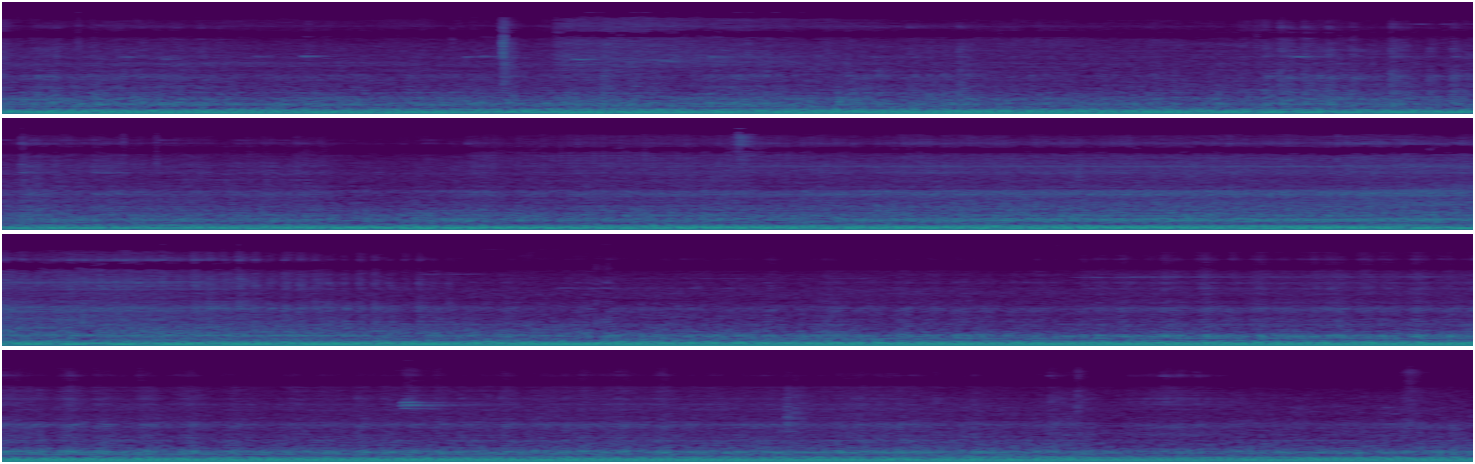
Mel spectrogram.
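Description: Double-decker bus riding in city traffic, heard from its top deck: a steady low rumble of engine and road noise that swells a little about halfway through.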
